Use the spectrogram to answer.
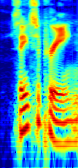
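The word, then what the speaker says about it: St. Supéry: Spell that, because that doesn't spell the way it sounds like. – It doesn't? So ST and then SUPERY. – That's right. – Saint Supreme, Napa Valley.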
